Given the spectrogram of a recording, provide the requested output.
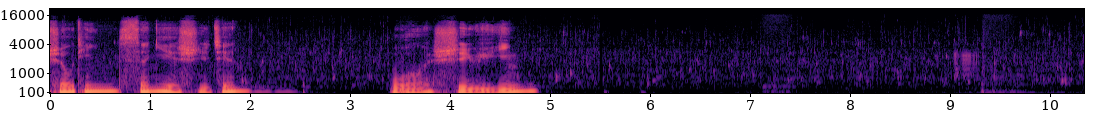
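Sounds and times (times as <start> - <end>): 
speech: 0.0 - 2.1, 3.4 - 5.0
stream water flowing: 0.0 - 10.3
frogs croaking: 8.9 - 9.5.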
